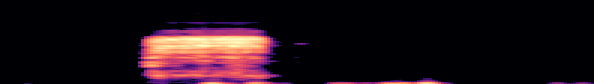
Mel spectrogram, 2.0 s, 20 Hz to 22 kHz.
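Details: Owl at the nest passing a rabbit to its mate, 9:14 PM, April 9, 2012; one harsh, grating screech lasting under half a second, followed by a few faint low thuds.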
